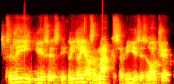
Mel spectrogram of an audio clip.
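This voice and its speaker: A man's voice: medium pitch, fairly even intonation, measured pace, low-quality recording. A man from a band, chatting in a podcast interview, rambling and correcting himself with many ums. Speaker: band member.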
